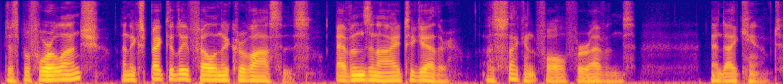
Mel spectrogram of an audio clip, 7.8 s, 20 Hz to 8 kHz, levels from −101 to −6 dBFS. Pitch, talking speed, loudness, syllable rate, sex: 105 Hz, 140 wpm, -19 LUFS, 5.4 syllables/s, male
